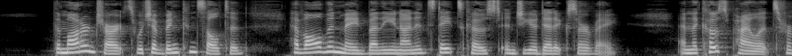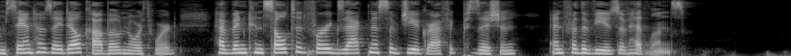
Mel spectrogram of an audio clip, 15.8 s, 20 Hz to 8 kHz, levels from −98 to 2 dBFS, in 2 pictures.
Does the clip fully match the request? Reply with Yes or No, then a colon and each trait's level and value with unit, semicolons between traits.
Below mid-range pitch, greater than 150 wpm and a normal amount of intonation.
No: medium, 185 Hz; average, 165 wpm; average, 4.2 semitones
